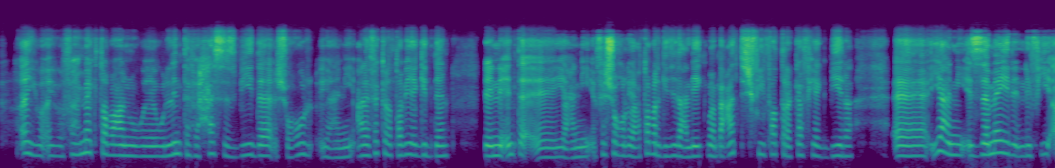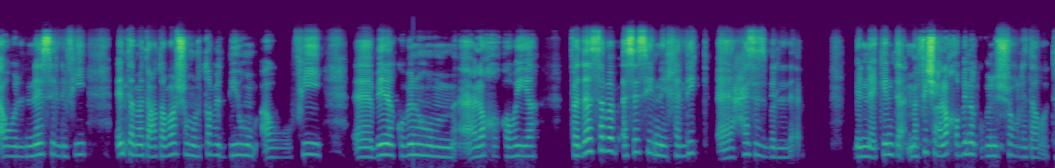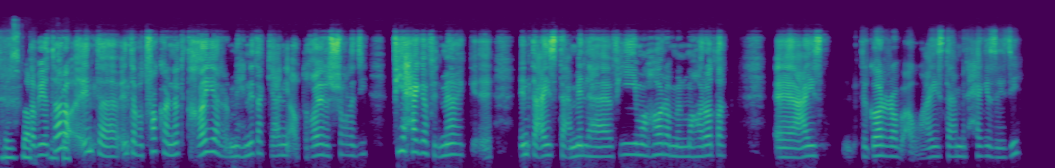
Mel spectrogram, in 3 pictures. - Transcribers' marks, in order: "قعدتش" said as "باقعدتش"
- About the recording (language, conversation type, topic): Arabic, advice, إزاي ألاقي معنى وهدف في شغلي الحالي وأعرف لو مناسب ليا؟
